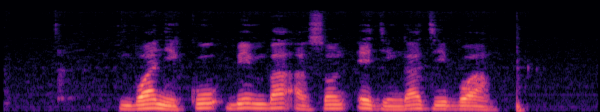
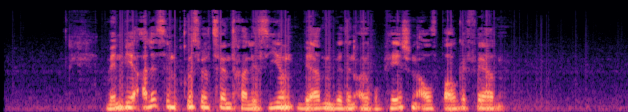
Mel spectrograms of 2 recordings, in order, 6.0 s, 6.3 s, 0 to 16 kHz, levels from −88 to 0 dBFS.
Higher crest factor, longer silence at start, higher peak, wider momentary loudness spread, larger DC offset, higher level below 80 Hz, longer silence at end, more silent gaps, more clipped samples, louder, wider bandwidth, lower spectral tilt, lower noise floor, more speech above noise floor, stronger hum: first, 20 dB vs 14 dB; first, 1.2 s vs 1.05 s; second, -6 dBFS vs -2 dBFS; first, 12 LU vs 4 LU; neither; second, -54 dBFS vs -42 dBFS; second, 0.75 s vs 1.25 s; neither; neither; second, -25 LUFS vs -15 LUFS; about the same, 11 kHz vs 11.5 kHz; first, -8 dB/octave vs -6.5 dB/octave; first, -66 dBFS vs -47 dBFS; first, 42 dB vs 33 dB; neither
